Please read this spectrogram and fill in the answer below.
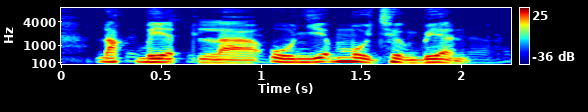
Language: Vietnamese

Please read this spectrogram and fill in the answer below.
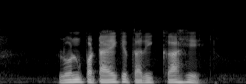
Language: Chhattisgarhi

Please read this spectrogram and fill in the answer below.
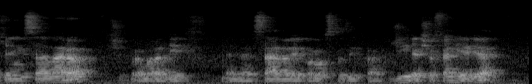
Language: Hungarian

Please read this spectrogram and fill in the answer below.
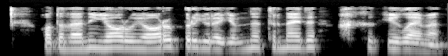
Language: Uzbek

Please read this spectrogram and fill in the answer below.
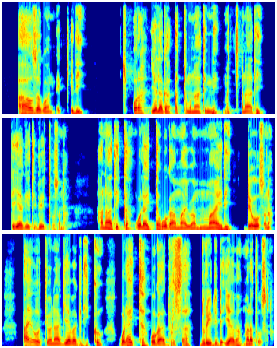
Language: Wolaytta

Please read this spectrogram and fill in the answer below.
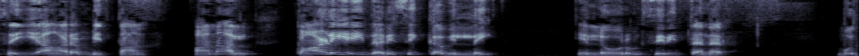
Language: Tamil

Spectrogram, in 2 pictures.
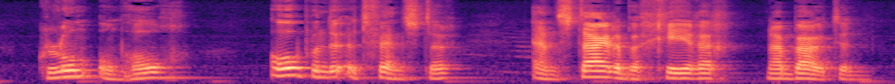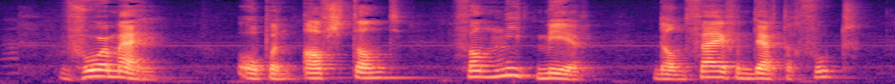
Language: Dutch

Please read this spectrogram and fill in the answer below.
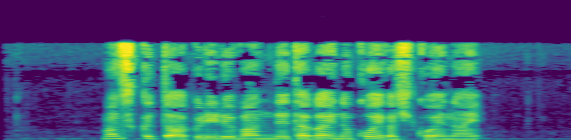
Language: Japanese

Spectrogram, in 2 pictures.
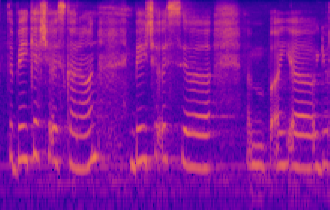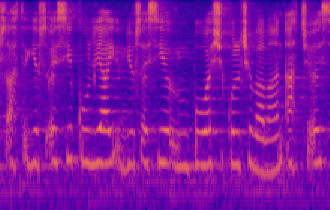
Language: Kashmiri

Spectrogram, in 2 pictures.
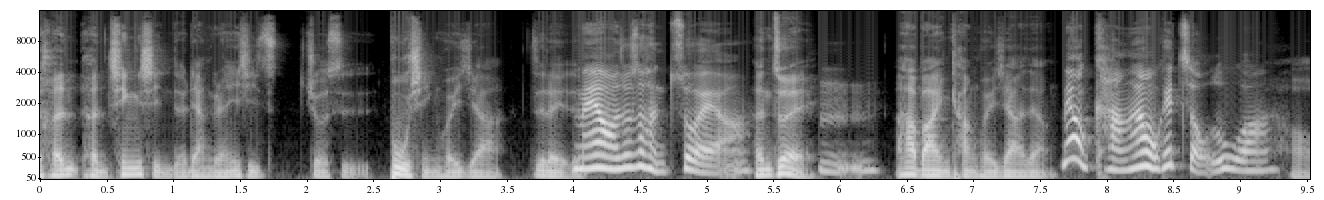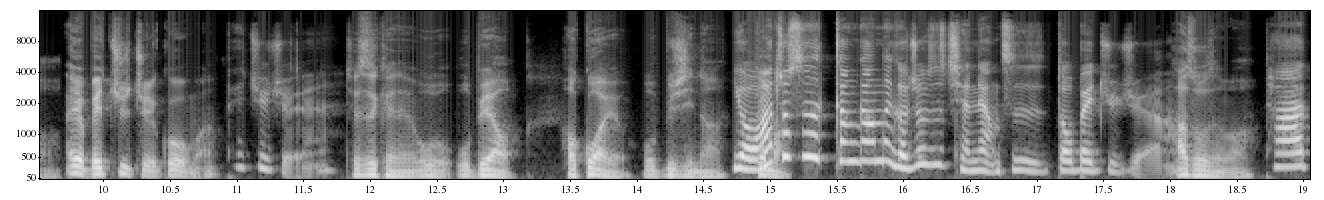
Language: Chinese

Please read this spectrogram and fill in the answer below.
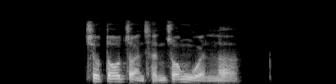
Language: Chinese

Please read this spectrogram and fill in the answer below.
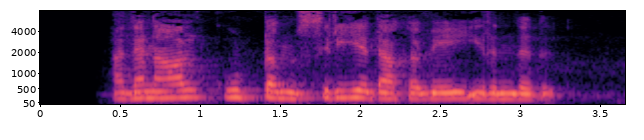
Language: Tamil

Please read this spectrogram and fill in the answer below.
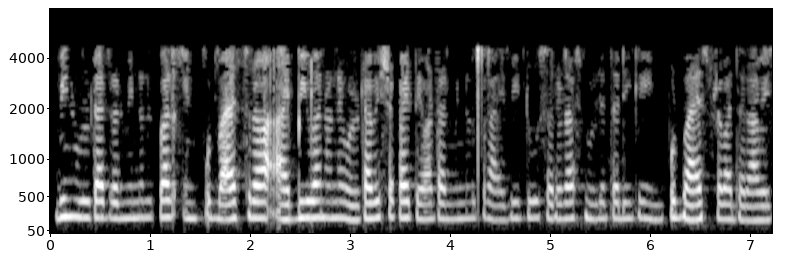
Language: Gujarati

